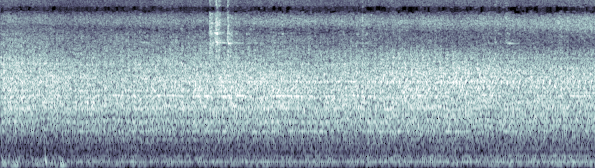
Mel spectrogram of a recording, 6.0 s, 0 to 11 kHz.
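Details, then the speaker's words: Massey Ferguson 1800 diesel pulling a 13-shank chisel plow in low range, overdrive, third gear: deep, steady drone that holds even under heavy draft with no knocks or misses, not being dragged down; engine running healthy. "friends that old girl's doing everything I could ask for it to do listen to that thing purr man I just love it"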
